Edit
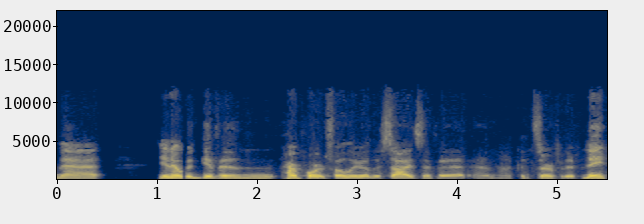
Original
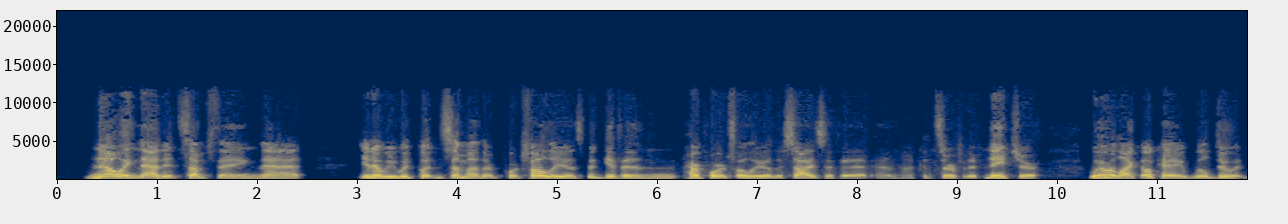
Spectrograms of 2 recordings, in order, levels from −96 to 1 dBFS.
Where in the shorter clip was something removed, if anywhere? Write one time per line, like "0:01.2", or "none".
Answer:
0:01.2

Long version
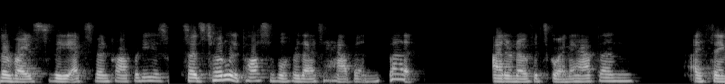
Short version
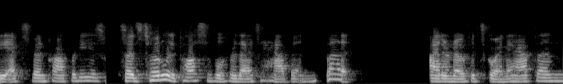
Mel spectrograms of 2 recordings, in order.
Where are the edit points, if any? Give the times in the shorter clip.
none

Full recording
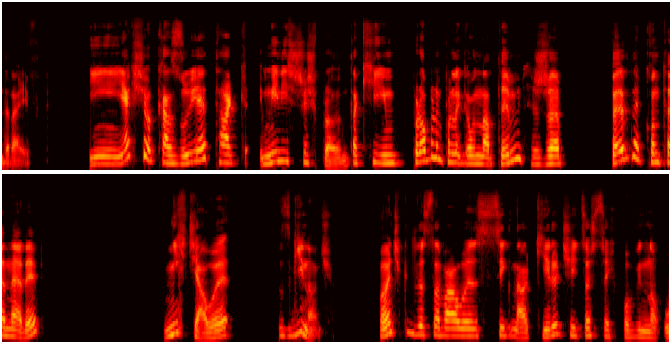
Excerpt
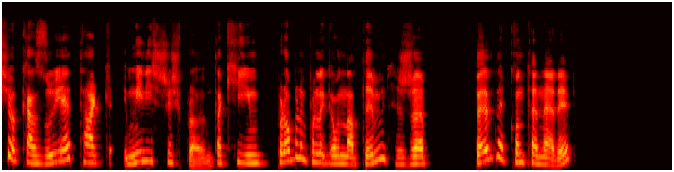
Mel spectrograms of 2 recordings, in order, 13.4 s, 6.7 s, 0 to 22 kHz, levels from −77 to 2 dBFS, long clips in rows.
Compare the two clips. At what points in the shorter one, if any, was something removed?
none

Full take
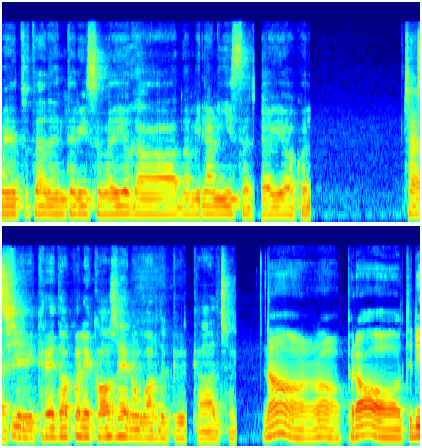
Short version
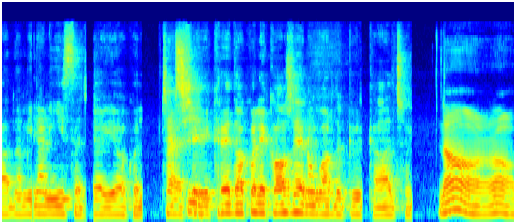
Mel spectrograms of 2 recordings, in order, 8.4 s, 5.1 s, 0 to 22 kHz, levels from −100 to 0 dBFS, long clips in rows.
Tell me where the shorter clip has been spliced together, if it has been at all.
0:01.5

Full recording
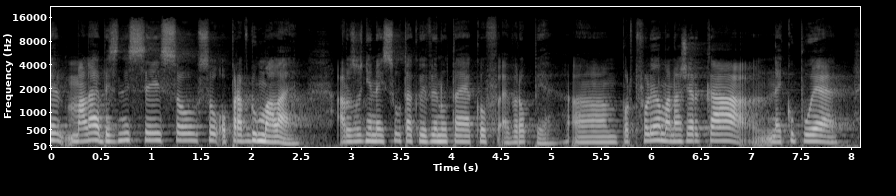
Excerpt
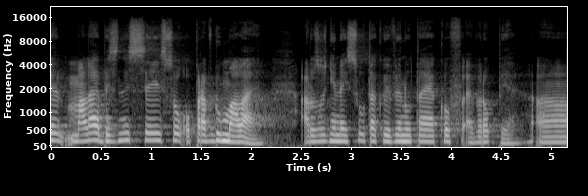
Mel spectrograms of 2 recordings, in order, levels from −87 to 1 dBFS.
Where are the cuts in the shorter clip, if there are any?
0:01.1

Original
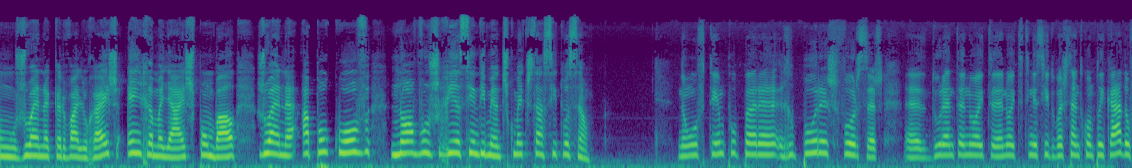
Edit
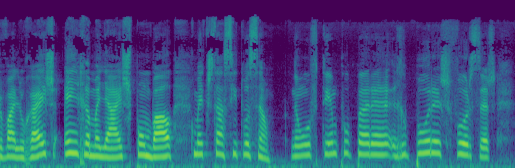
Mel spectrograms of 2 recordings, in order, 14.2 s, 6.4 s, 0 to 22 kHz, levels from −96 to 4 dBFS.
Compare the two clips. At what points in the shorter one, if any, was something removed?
0:02.4
0:03.6

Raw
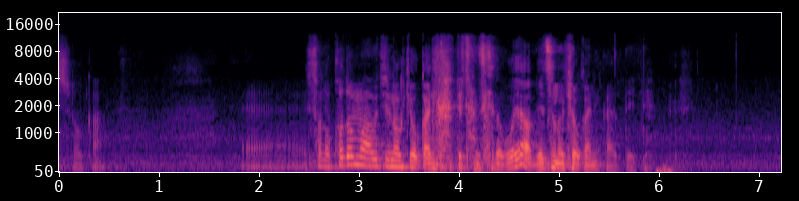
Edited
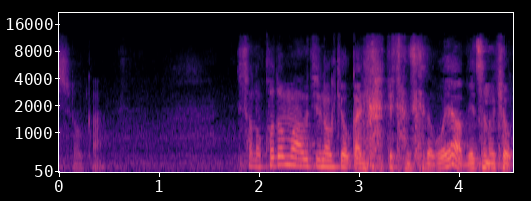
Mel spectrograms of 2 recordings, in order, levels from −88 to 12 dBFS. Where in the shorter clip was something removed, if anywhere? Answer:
0:01.8

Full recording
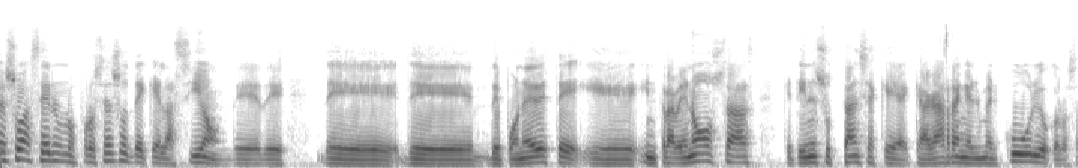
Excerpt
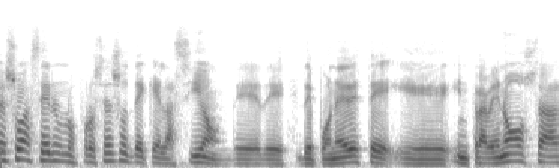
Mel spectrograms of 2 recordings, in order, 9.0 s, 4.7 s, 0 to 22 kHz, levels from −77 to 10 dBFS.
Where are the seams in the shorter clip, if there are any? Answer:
0:02.5

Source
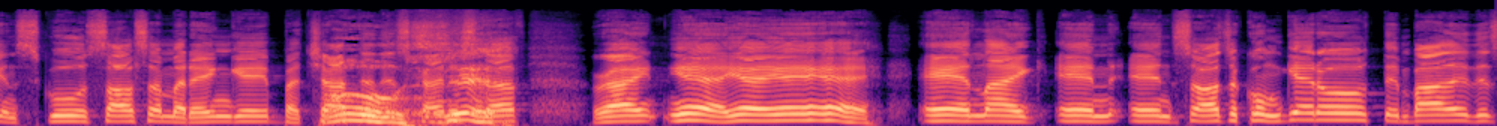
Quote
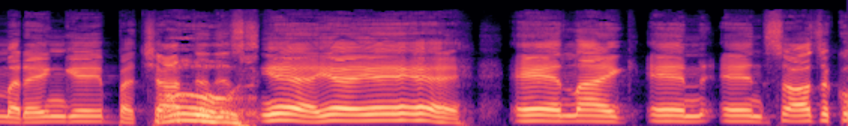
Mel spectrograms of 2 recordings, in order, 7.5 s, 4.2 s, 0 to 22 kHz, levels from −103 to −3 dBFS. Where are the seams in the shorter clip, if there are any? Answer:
0:01.3

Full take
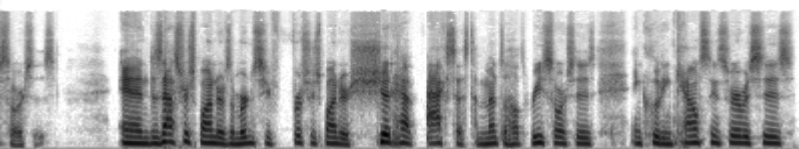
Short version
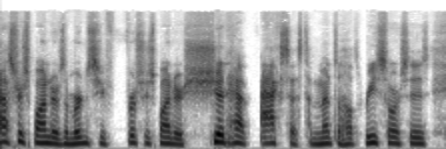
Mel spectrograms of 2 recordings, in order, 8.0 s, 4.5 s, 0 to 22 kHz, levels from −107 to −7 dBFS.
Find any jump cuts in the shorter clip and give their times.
none

